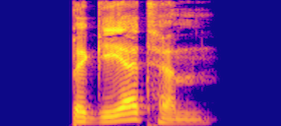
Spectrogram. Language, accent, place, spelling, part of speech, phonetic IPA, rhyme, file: German, Germany, Berlin, begehrtem, adjective, [bəˈɡeːɐ̯təm], -eːɐ̯təm, De-begehrtem.ogg
- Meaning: strong dative masculine/neuter singular of begehrt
